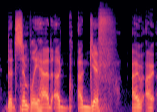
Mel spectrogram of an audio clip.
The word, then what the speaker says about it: GIF: simply had a a gif I I I use the hard G I know I'm supposed to use this soft J whatever nobody cares sound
